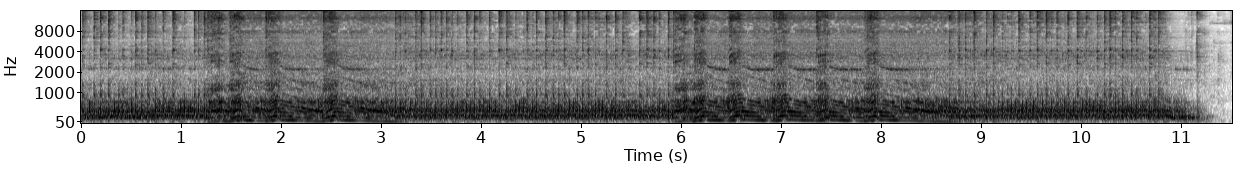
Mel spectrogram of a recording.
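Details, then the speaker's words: Old Jonsered 630 chainsaw with a new Husqvarna full wrap bar, first run since last used in winter. Burbling, uneven idle broken by two throttle blips that wail up and drop back; running rich. "She's rich. See that, friends? Last time I ran this, it was winter, and you guys can hear it right now. It's rich."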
